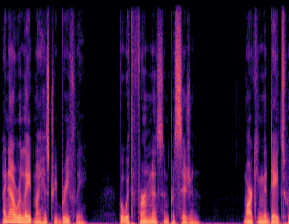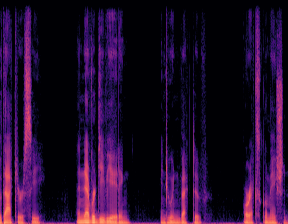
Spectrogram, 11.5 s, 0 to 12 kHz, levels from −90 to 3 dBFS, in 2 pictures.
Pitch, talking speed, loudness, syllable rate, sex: 90 Hz, 120 wpm, -21 LUFS, 5.7 syllables/s, male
